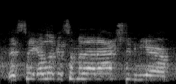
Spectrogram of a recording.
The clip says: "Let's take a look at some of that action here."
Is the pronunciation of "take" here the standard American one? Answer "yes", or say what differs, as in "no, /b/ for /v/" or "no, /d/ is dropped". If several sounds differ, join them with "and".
yes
